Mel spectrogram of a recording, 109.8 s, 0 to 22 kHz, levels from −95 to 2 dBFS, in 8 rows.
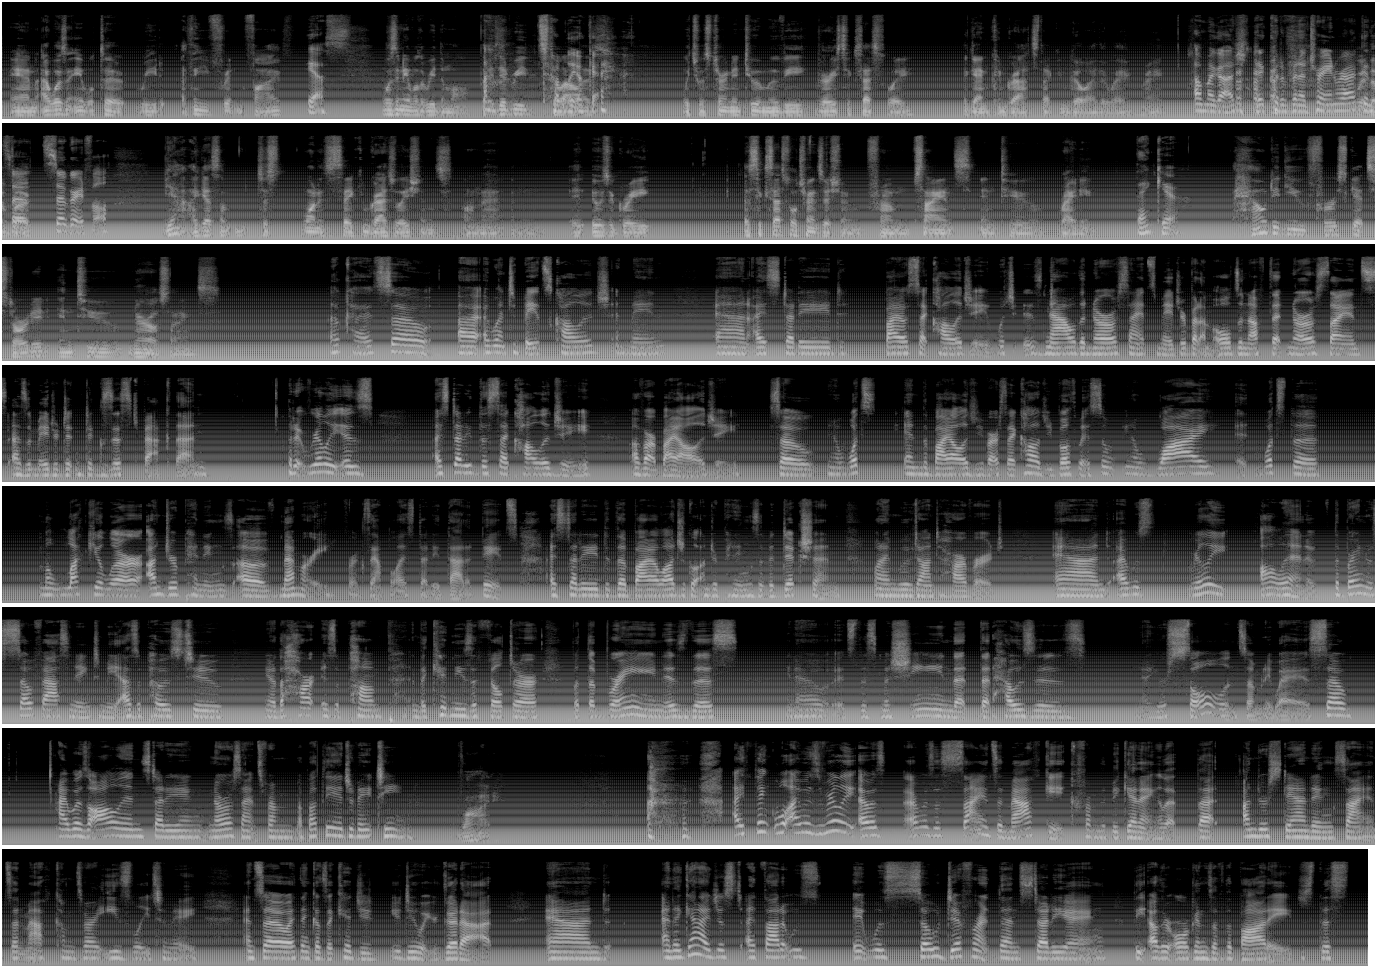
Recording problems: electrical hum; noticeable; throughout; 50 Hz, 10 dB below the speech

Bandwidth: 14.5 kHz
